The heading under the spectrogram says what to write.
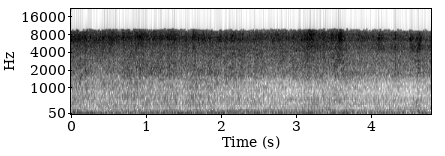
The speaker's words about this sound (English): The moment of the derailment was captured on a virtual railfan live stream.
